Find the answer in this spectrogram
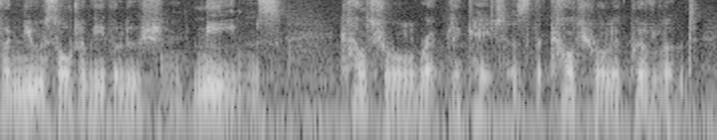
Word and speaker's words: meme: So I called it a meme. It doesn't exactly rhyme with gene, but it's sort of short and sounds vaguely similar.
